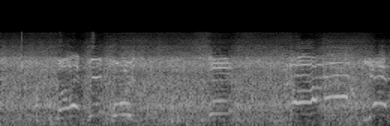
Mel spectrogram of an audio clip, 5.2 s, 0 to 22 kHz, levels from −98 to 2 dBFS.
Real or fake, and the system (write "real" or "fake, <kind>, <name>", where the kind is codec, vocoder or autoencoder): fake, codec, DAC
